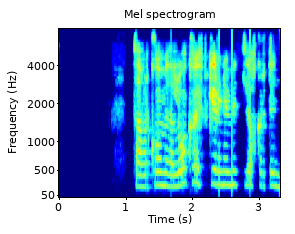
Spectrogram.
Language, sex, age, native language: Icelandic, female, 20-29, Icelandic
